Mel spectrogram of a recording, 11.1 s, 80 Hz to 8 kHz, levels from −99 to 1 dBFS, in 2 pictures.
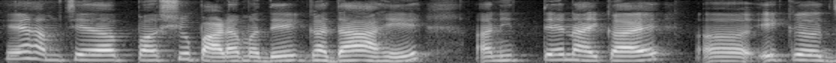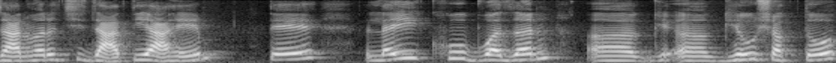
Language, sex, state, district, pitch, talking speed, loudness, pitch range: Marathi, female, Maharashtra, Aurangabad, 225 Hz, 125 wpm, -19 LUFS, 205-250 Hz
